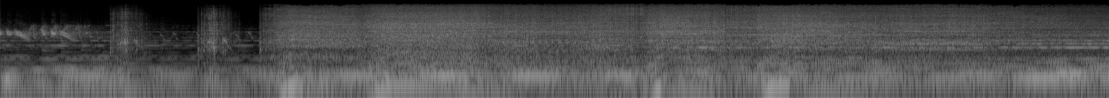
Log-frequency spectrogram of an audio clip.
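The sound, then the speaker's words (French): A chainsaw engine starts and idles loudly, revving up several times in sharp rising bursts. Birds chirp faintly at the start, and no one speaks. “Vas-y, t'as activé le frein de chaîne là”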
